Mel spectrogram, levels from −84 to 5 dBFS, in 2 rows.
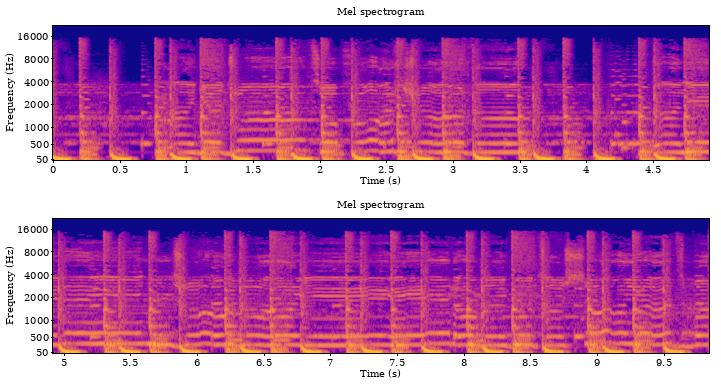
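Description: From 1.06 s to the end, computer activity noise buzzes underneath. It pulses at around 150 times per second, roughly 30 dB below the sound. Processor or graphics load is disturbing the shared ground. The buzz follows that activity, not the audio.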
